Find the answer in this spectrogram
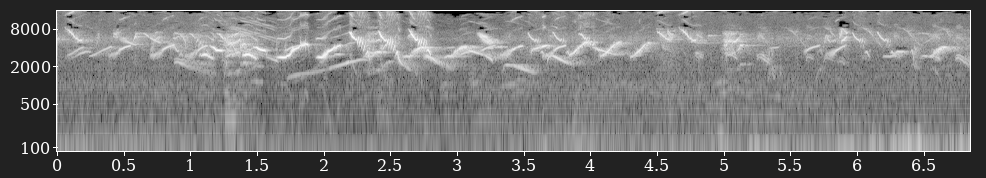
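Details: Rusty-collared seedeaters in a lively baderna for song training: tightly packed sharp high notes and rising slurs, a brief upward whistle near the start, the overlapping twitter thinning and surging again toward the end.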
